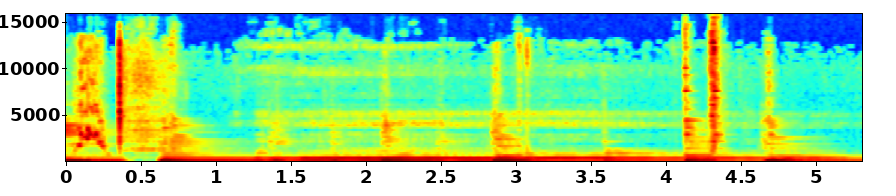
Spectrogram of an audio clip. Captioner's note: vocalizing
